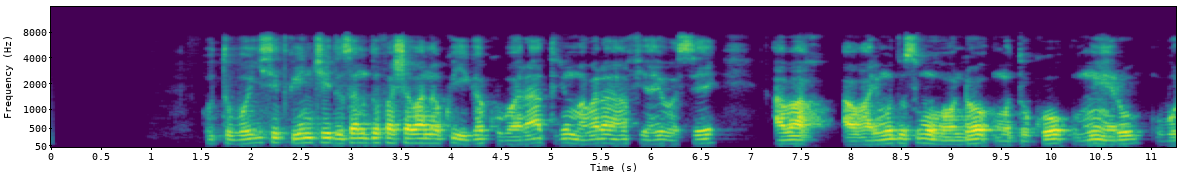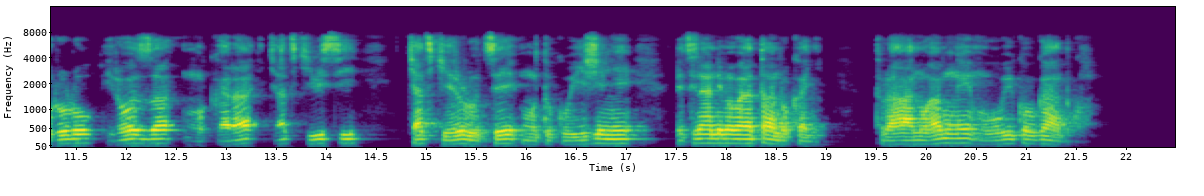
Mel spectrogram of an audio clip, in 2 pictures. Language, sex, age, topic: Kinyarwanda, male, 18-24, education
